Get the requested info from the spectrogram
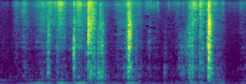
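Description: Paper rustling and crinkling, a string of short crackles and taps, as the contents are pulled out of a piece of mail.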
